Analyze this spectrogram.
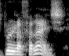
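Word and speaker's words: Bruno Fernandes: Like for instance, everyone sort of pushes back and says, "Why do you always say Bruno Fernanch?" Because Bruno, the guy himself pronounced his name is Bruno Fernanch.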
